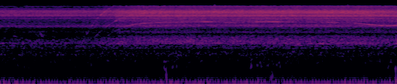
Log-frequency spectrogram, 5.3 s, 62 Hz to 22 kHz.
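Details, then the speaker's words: Dental handpiece with water spray gently removing composite from an upper all-on-4 implant prosthesis with a fractured denture flange during lab repair: high-pitched steady whine with hissing spray, pitch shifting slightly; dental drill. "so even though my mirror is well out of the spray water spray area so we can keep that just the way it is and just going to just gently ever so gently remove the composite"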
